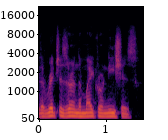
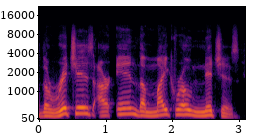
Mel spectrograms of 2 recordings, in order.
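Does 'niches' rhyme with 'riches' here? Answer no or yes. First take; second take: no; yes. First: 'Niches' is said not rhyming with 'riches'. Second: 'Niches' is said to rhyme with 'riches'. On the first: The speaker calls it wrong. "Doesn't make any sense to say" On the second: The speaker calls it right. "it doesn't rhyme with rich. It rhymes with niche rhymes with rich. So that's what we need to, to use"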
